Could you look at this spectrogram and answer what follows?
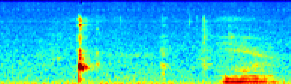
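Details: Child who got hiccups after being shaken up and having his belly jiggled, past nap time; he often has hiccups. A brief sharp hiccup, then soft fainter catches over quiet room noise; hiccups.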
